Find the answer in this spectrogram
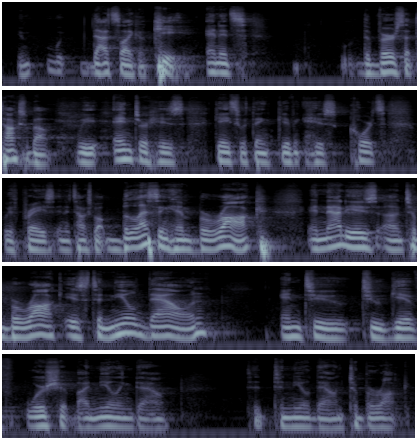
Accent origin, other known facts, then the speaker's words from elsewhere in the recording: United States; we're American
